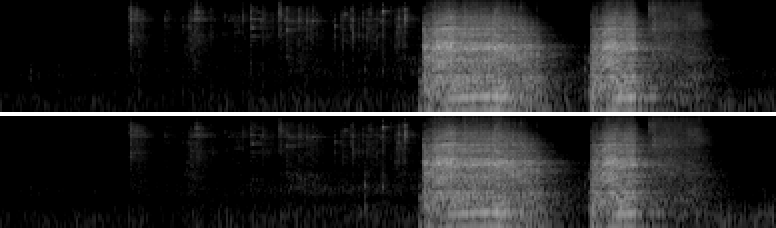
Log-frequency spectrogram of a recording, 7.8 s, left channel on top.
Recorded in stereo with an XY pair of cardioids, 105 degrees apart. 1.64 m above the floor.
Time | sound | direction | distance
1.3 | keys jangling | 65° left | 3 m
4.2 | a blender | 15° left | 0.7 m
6.5 | tape being pulled | 30° left | 1.9 m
